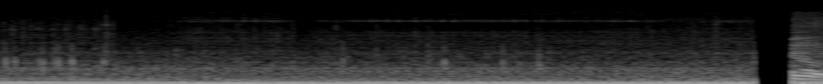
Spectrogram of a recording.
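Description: A car engine idling: a steady low hum with no rise or fall, until it cuts off just before the end.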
